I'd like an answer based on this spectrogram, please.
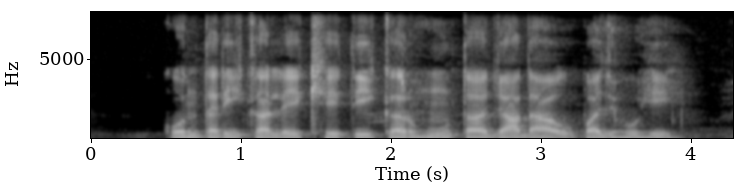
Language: Chhattisgarhi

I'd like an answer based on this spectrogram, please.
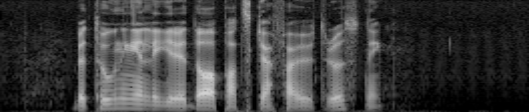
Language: Swedish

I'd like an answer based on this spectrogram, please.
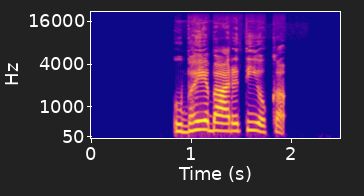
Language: Telugu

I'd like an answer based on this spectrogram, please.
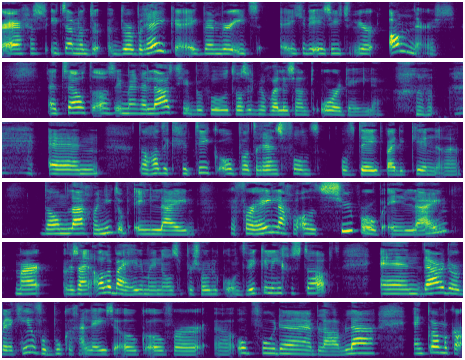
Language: Dutch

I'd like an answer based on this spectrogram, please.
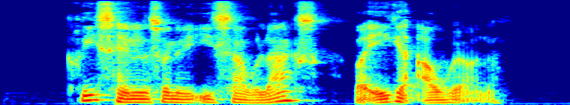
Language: Danish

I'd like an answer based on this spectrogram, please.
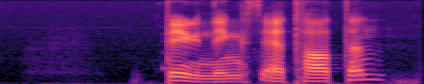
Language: Norwegian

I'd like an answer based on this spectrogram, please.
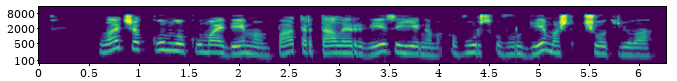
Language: Mari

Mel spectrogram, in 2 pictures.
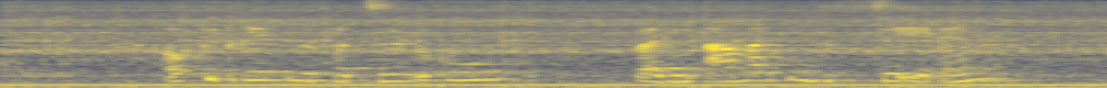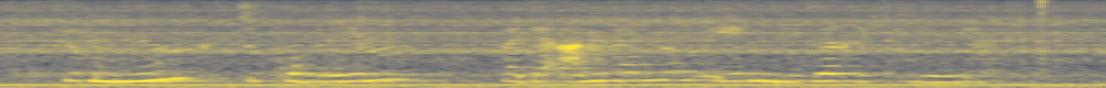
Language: German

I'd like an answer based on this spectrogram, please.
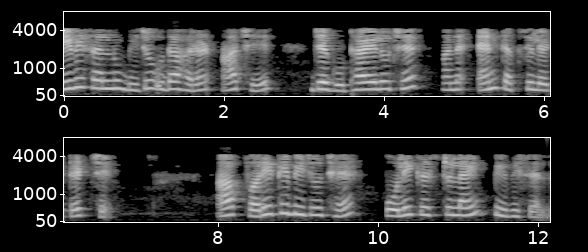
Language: Gujarati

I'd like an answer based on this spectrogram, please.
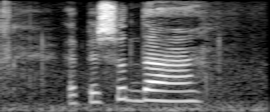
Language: Russian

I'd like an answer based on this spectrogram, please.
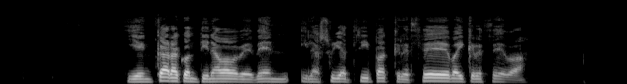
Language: Aragonese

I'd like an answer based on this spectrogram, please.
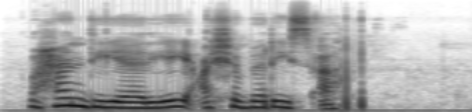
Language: Somali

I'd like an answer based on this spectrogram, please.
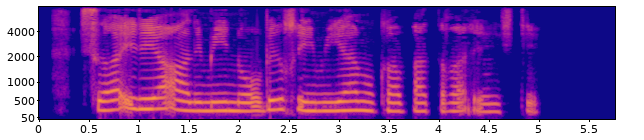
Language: Uyghur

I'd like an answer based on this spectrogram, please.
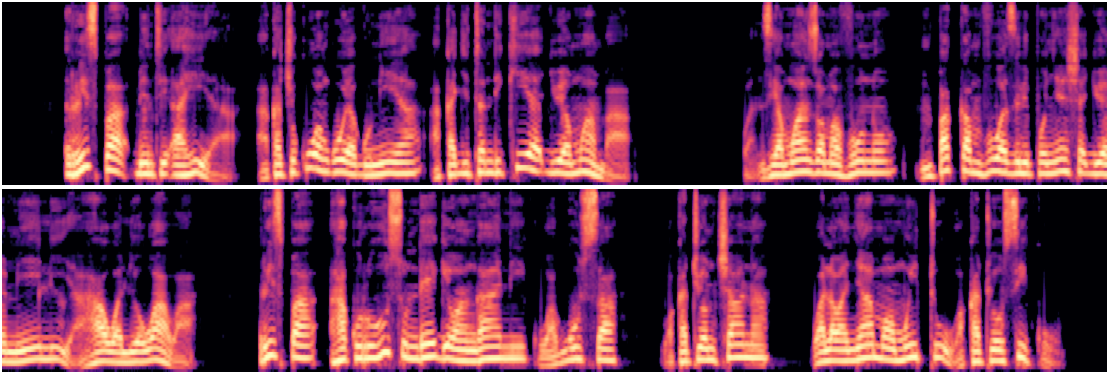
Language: Swahili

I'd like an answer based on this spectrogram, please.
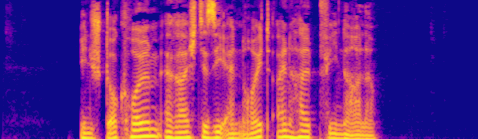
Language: German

